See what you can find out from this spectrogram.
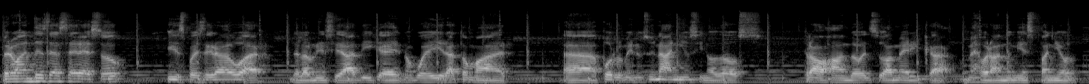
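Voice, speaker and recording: A man from the United States speaking Spanish with an American accent, telling his life story in a halting way with many restarts. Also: on the low side, flat delivery, fairly bright tone. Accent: American English. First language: English. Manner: halting, restarts words, chuckles at himself. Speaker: entrepreneur interviewee. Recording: guitar music underneath.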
